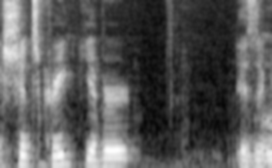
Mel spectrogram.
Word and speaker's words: Schitt's Creek: But he's got like Schitt's Creek. You ever? Is it called that? Did I say that right? Schmitt's Creek.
